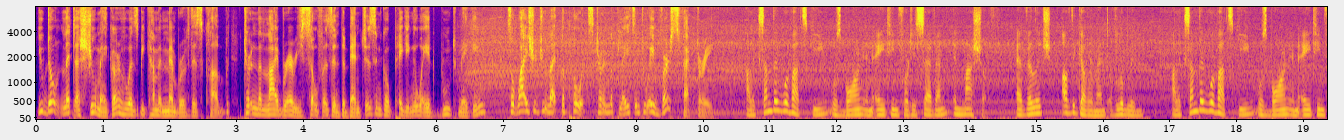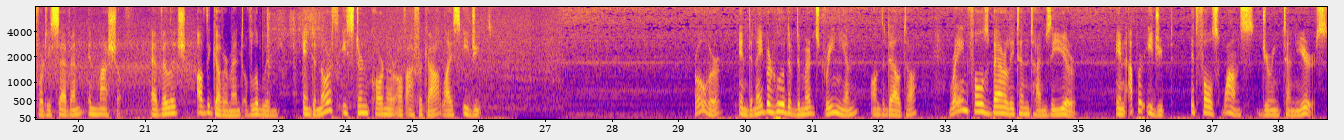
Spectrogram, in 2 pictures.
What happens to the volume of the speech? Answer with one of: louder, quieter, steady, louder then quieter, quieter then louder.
steady.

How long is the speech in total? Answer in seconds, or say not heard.
36 s.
